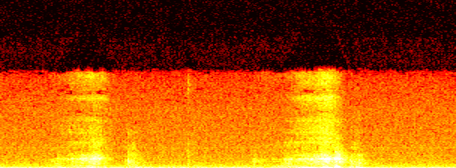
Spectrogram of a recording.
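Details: Two rough, rattling snores on in-breaths about three seconds apart, over low steady room hum: snoring during sleep, with the SnoreLab snoring app referenced.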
